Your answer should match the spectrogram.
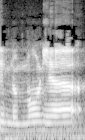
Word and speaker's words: pneumonia: Yeah, but you don't pronounce the P in English. – Okay, pneumonia, or...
